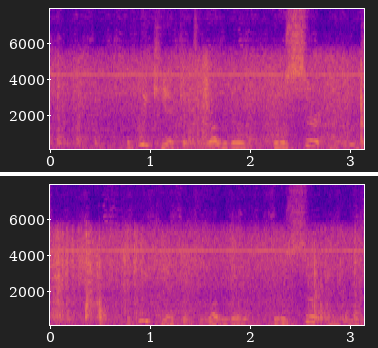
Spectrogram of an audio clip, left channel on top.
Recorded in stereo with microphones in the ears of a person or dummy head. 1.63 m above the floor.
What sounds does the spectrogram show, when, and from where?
0.8 s a man speaking: 25° left (ahead or behind), 0.6 m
